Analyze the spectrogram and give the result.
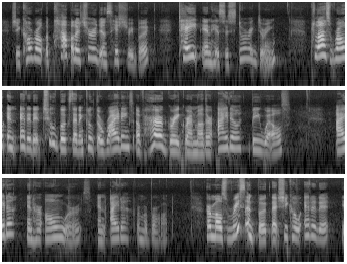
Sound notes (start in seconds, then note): none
